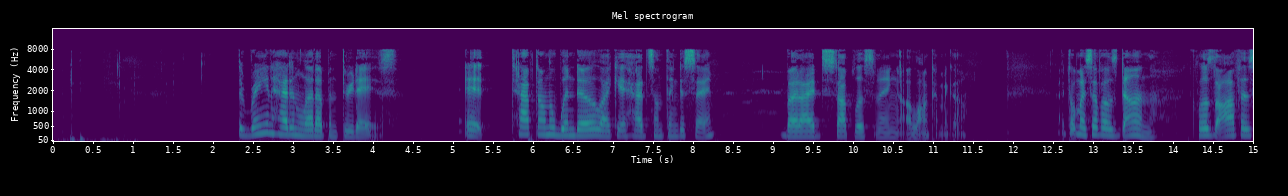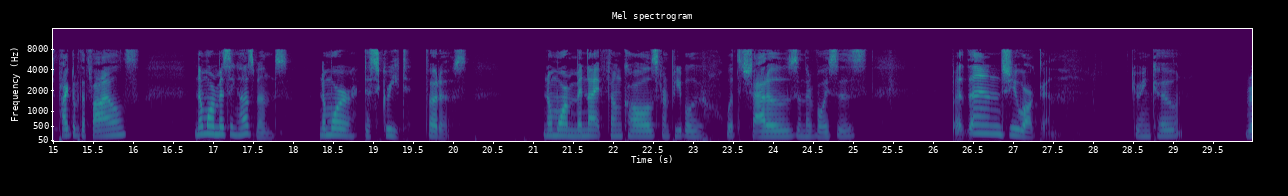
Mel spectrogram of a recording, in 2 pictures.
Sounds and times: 0.1s reflective monologue 29.9s

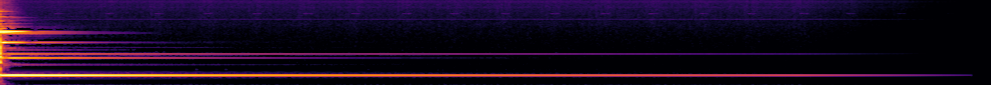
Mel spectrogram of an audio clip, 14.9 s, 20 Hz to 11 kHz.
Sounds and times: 0.0s demung key from an iron gamelan 1.0s

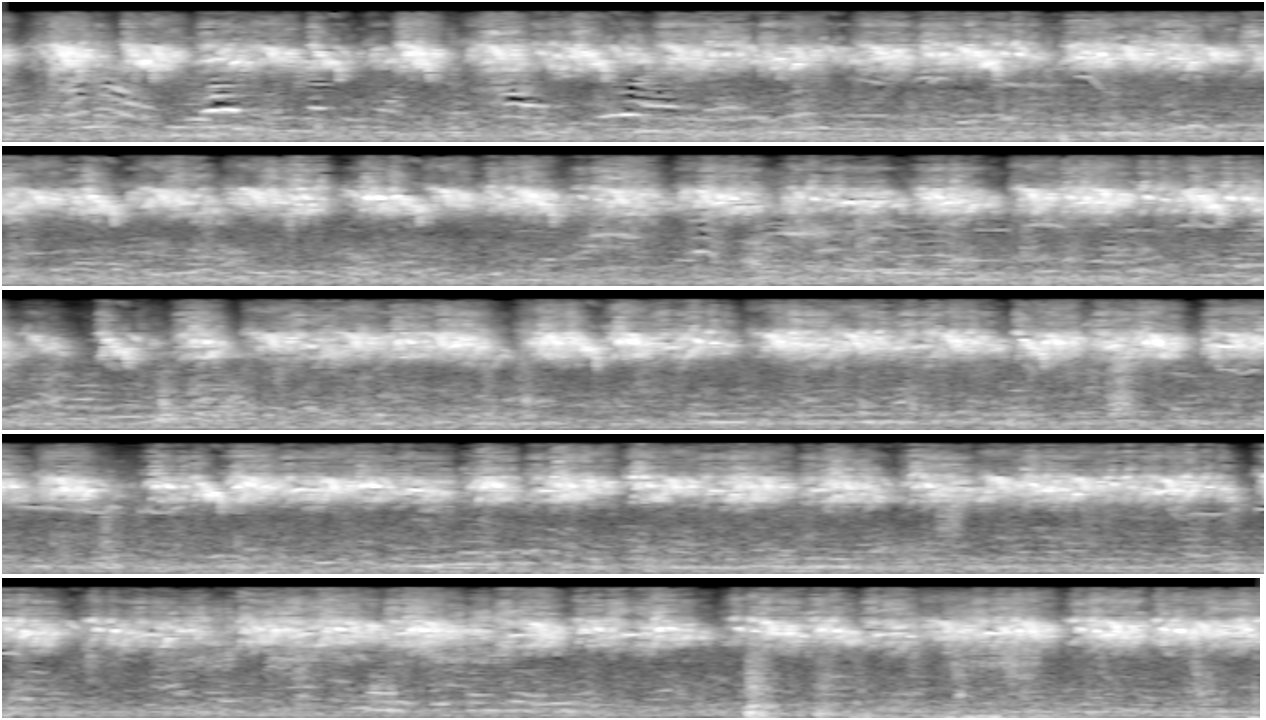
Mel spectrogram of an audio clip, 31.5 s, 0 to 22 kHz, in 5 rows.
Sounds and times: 0.0s Sparrows chirping 31.5s

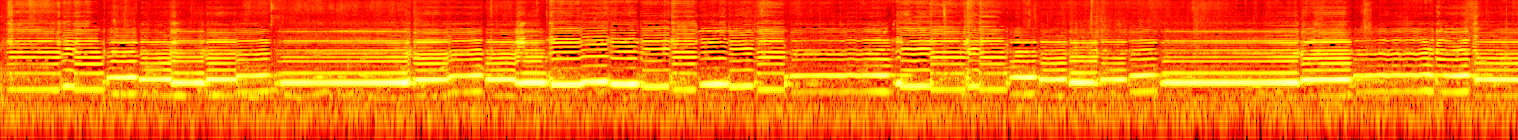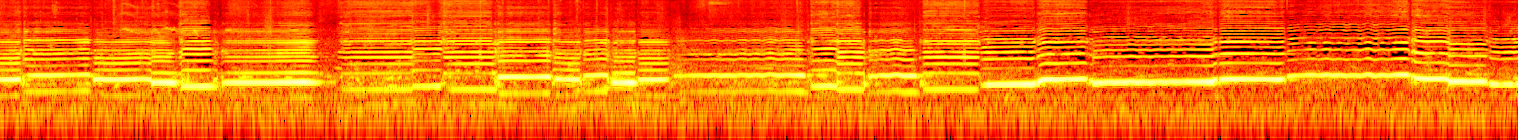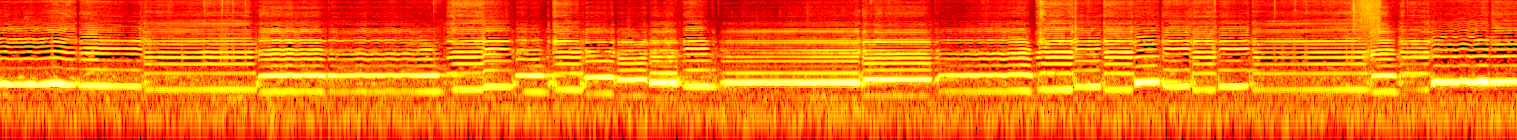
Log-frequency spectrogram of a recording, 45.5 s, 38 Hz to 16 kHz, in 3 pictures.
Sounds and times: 0.0s street musician doing a Chinese-violin ('erhu') performance 45.5s

